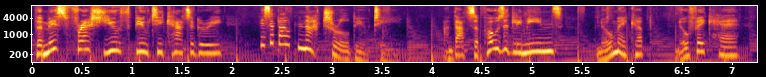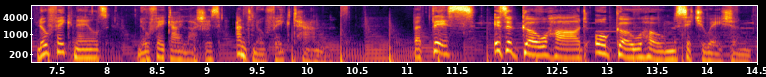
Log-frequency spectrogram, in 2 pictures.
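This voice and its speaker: A woman's voice: fairly low pitch, wildly swooping pitch, normal speed. A woman reading scripted documentary narration in a wry, playful way. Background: background music.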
